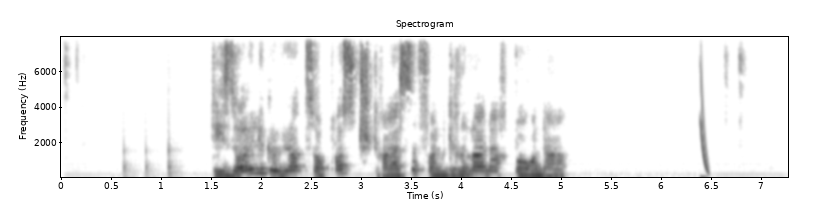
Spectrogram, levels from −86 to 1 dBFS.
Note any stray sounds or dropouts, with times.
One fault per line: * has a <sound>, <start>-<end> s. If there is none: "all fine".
* has a thud, 0.6-1.2 s
* has a chirp, 6.4-6.5 s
